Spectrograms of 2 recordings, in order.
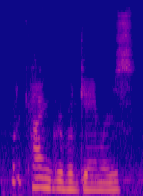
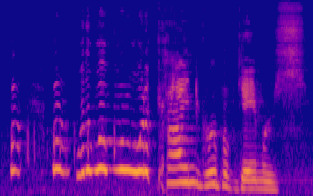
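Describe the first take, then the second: First: Soft, lowered repeat of the remark; low aside. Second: High, loud-edged stuttering start, then falling; high exclamation. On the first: Streamer repeating the remark to self, low aside. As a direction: drop it low and quiet. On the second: Streamer reacting to the gamers, high exclamation. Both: Pretend.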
